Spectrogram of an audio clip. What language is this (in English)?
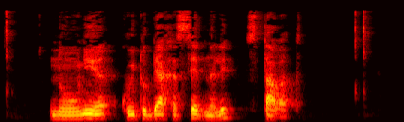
Bulgarian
